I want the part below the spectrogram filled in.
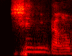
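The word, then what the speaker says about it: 新疆: 신장이라는 말이 여러분들이 잘 안 하는데 한자로 써놓으면 한자로 써놓고 우리 발음을 읽으면 신강입니다. 신강은 뭐냐면 새로운 신자에다가 영토할 때 강자 있잖아요. 강토할 때. 그거를 우리는 신강이라고 읽고 중국에는 신장이라고 합니다.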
